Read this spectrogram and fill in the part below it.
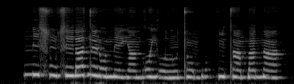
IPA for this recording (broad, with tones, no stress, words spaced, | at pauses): ni˧ sũ˨se˧ ɾa˦ dɛ̃˧ɾɔ˧ne˨jã˨˦ ɡɔ˦˨jo˨lũ˧tɔ̃˧ bo˦kĩ˧tã˧ ma˦nã˧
